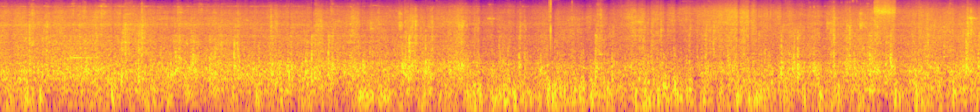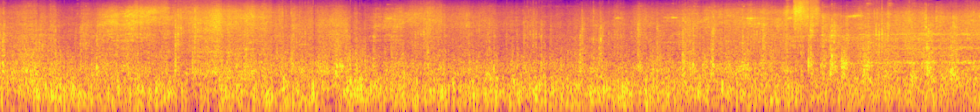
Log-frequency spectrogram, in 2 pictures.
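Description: Konan Railway Owani Line electric train running along the track: a steady rumble of the car with wheels clicking now and then over rail joints.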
